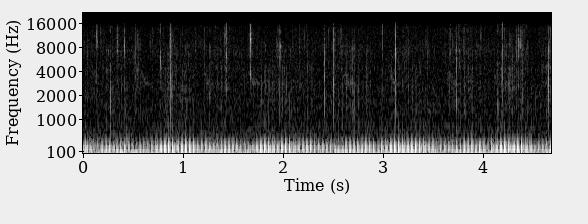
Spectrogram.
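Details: Cozy cat purr by a fireplace, a low continuous rumble rising and easing with each breath roughly every second, while light crackles from the fire snap above it.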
